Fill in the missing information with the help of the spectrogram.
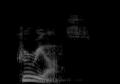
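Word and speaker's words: kurios (κύριος): It's a Greek word that is pronounced kurios. Kurios, which means master.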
